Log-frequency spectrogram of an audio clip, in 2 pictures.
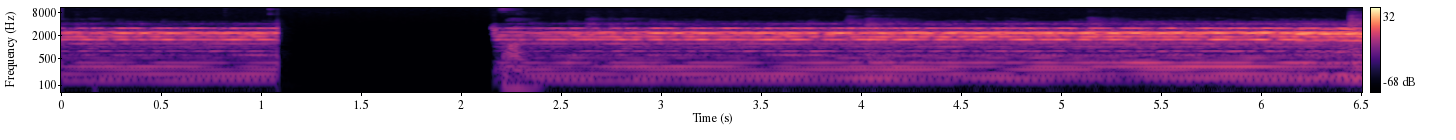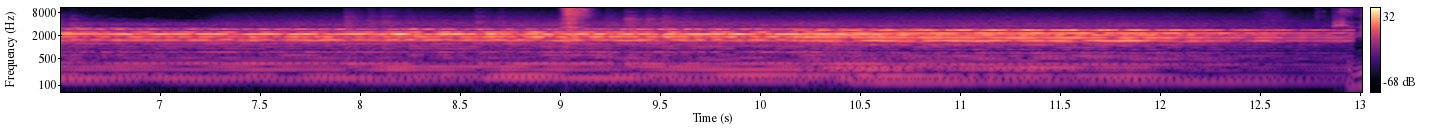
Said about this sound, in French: ce truc, c'est pas plutôt la saturation de l'effet, il y a de la reverb derrière là. On dirait euh, une distorsion euh, numérique ou un truc comme ça.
